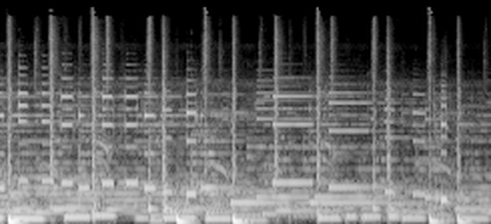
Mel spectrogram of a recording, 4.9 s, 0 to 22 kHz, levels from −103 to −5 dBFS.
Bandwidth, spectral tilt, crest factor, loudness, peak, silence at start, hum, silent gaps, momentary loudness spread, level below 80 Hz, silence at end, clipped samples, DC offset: 17.5 kHz; -6 dB/octave; 16 dB; -22 LUFS; -4 dBFS; 0 s; none; none; 7 LU; -24 dBFS; 0 s; under 0.1%; under 0.1%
